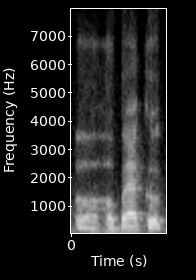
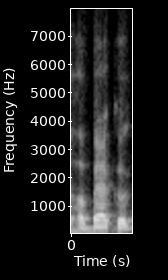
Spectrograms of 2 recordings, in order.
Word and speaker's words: Habakkuk: Habakkuk chapter 2, verses 5 and 6.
